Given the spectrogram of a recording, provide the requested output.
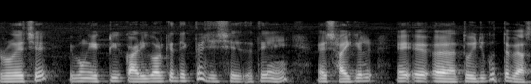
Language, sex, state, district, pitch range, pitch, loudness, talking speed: Bengali, male, West Bengal, Purulia, 135-155 Hz, 140 Hz, -19 LUFS, 170 wpm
